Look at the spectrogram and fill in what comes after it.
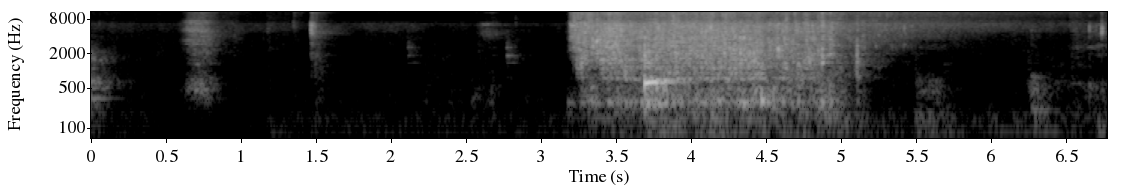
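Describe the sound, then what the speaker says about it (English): After a few faint knocks, water gushes steadily into a cooking pot for about two seconds, then tapers off into quieter trickling. "So now I'm going to add some more water."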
